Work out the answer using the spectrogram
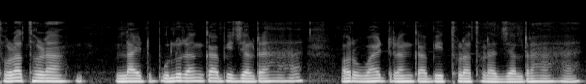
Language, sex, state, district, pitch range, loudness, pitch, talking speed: Hindi, male, Jharkhand, Palamu, 135-150 Hz, -13 LUFS, 140 Hz, 205 wpm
